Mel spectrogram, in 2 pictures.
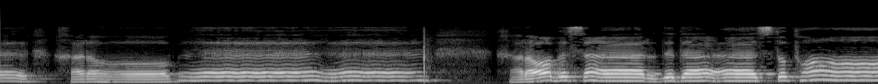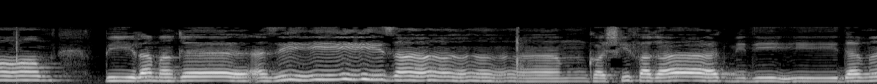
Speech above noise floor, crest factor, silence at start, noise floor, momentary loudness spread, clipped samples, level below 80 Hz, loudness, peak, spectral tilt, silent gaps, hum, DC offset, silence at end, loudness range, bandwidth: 28 dB; 14 dB; 0 s; -45 dBFS; 10 LU; under 0.1%; -64 dBFS; -17 LUFS; -2 dBFS; -7 dB/octave; none; none; under 0.1%; 0 s; 4 LU; 6.2 kHz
